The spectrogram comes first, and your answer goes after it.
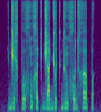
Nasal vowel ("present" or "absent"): present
